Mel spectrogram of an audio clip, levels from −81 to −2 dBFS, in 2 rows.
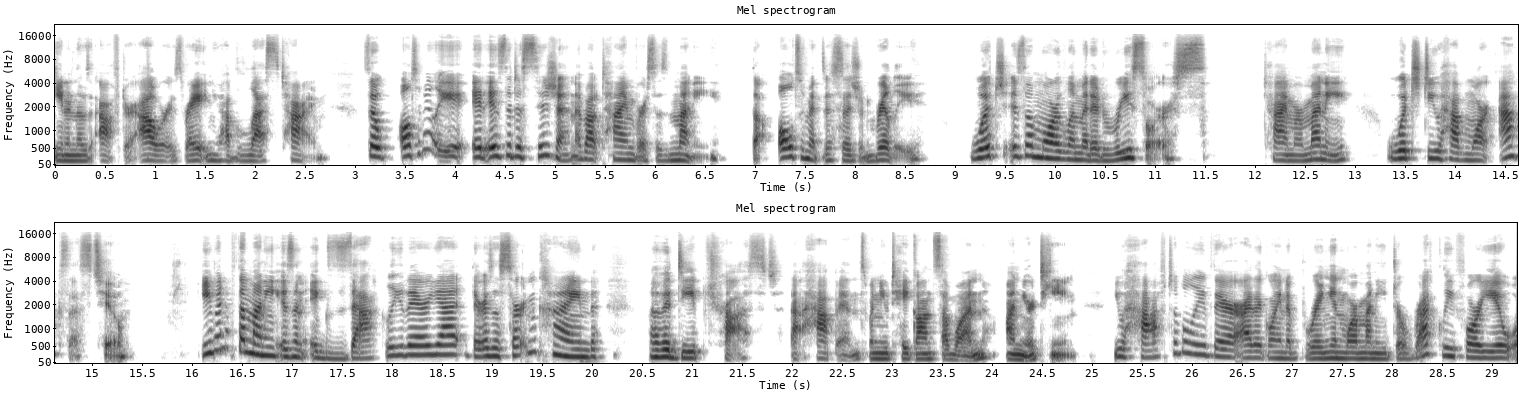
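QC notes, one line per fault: No faults heard anywhere in this speech recording.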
